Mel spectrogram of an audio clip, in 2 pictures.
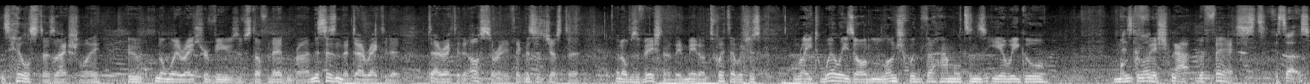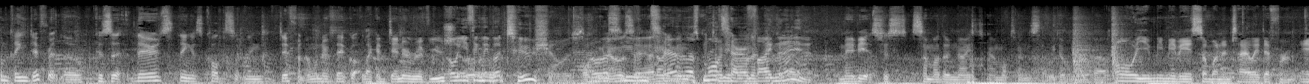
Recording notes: Instead, we were sheltering from the rain in the bar of the echoey Pleasance Dome.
